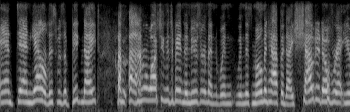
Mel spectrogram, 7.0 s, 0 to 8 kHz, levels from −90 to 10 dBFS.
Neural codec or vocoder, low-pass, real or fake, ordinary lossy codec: codec, 16 kHz, 4 kbps, FreqCodec, smaller model; 7.2 kHz; fake; Opus, 32 kbps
